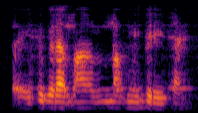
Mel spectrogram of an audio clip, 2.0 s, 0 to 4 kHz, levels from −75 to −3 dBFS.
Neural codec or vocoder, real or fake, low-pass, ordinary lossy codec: codec, 24 kHz, 1 kbps, SNAC; fake; 3.6 kHz; none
